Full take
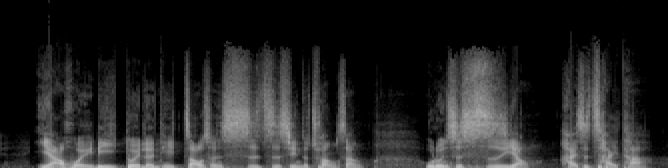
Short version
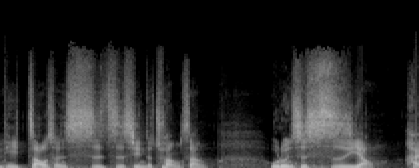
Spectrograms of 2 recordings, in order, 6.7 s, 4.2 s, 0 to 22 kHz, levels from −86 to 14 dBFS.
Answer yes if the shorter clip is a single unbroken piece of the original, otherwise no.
yes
